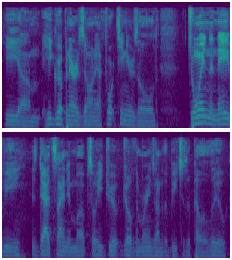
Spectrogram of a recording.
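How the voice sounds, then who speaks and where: A middle-aged man spinning stories on a podcast, easygoing and full of swearing and "you know"s. His voice sits fairly low. The audio is a bit dull and lo-fi. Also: steady tone, brisk. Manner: laid-back, profane, filler-heavy. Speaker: podcast interviewee. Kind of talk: casual storytelling chat.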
